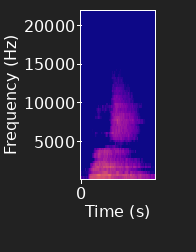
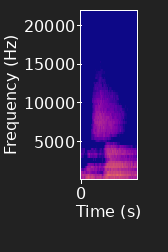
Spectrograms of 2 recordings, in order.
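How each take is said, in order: First: "present" stressed on the first syllable, PRE-sent. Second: "present" stressed on the second syllable, pre-SENT. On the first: Teacher models noun rule for class, first-syllable stress. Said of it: "this stress is on the what? First syllable". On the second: Teacher models verb rule for class, second-syllable stress. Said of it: "Second syllable. So for example". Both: Shown as a demonstration.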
